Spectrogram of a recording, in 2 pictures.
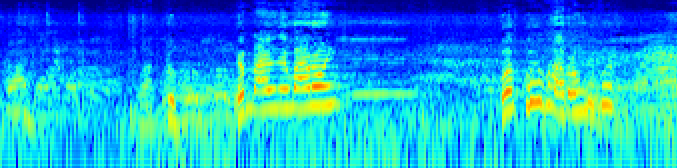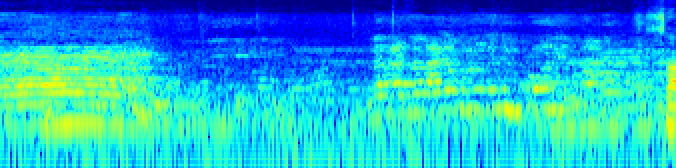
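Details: Raging cattle bellow loudly: a strained call near two seconds, another at four, then a long, steady, rich moo lasting about two seconds, with further lower moos and faint voices after it.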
